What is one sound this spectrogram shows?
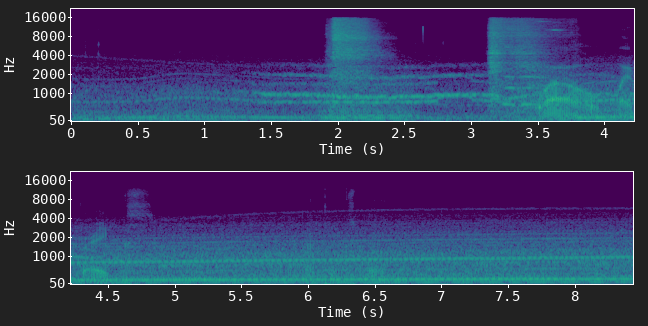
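A heavy engine hums steadily.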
